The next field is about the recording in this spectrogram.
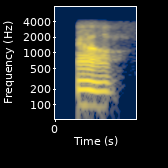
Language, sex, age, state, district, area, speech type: Manipuri, male, 45-60, Manipur, Kangpokpi, urban, conversation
